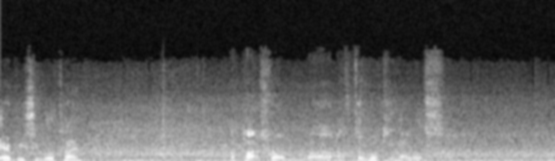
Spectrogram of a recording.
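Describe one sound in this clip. A young man speaks calmly and close, his voice slightly muffled.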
